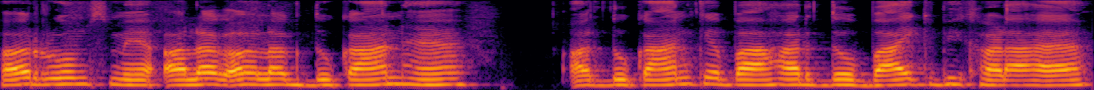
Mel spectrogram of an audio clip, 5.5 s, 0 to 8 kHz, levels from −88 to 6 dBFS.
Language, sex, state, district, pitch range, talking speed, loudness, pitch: Hindi, male, Jharkhand, Garhwa, 175-195 Hz, 175 wpm, -14 LUFS, 180 Hz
